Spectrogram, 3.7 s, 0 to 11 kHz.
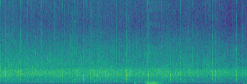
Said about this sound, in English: And the single biggest gift from any one person to make that trip happen was an anonymous college student that gave $1,500. That's worth a clap.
